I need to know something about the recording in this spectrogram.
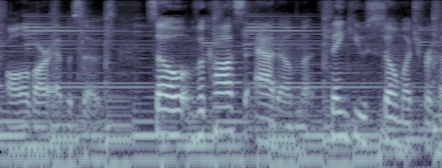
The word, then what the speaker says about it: Vikas: So it's Vikas, actually. Vikas. See, I was like, I'm either going to get it Vikas, or I was like, I could be pronouncing it wrong and be like Vikas. But I was like, how should I do it? So Vikas. The best way to remember it is the Wizard of Oz.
